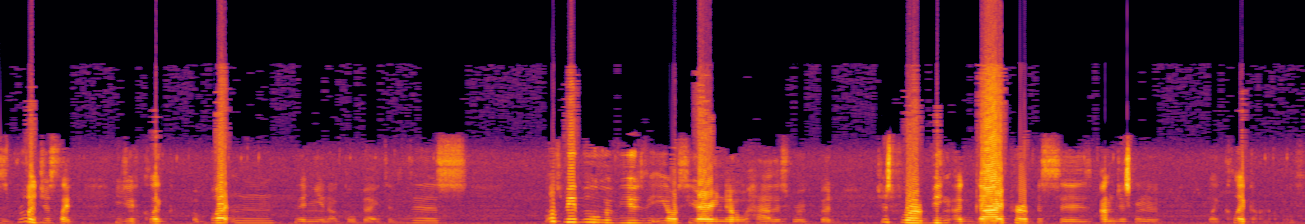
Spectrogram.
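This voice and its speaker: Over noticeable background noise, a woman's voice rises and falls sharply in loudness. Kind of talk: video game tutorial voiceover. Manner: hesitant, many filler words.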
